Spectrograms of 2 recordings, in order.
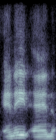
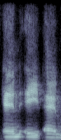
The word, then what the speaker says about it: n8n: be pronounced either as n8n or nomation the Dual pronunciation consistently mentioned AC cross various sources accessive schol the first and more commonly referred pronunciation is n8n with the number eight in it the pronunciation treats the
